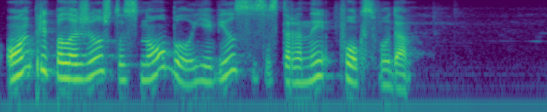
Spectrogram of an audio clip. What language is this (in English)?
Russian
